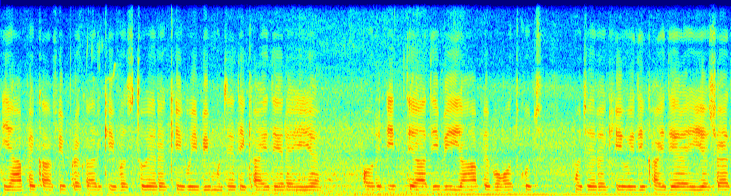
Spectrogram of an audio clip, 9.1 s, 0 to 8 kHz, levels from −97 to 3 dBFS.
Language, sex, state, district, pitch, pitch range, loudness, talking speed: Hindi, male, Chhattisgarh, Raipur, 135 Hz, 130-135 Hz, -17 LUFS, 195 wpm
